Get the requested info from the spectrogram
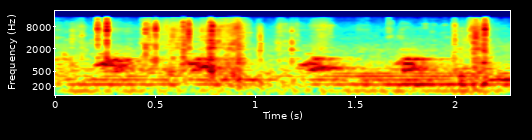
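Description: Lined notebook paper being unfolded and crinkled by hand: an irregular run of crackles and rustles.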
